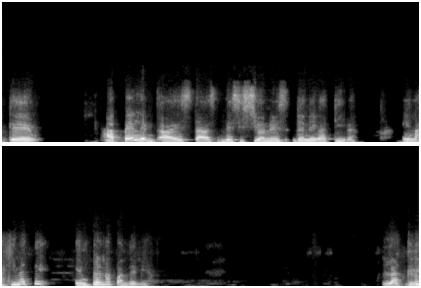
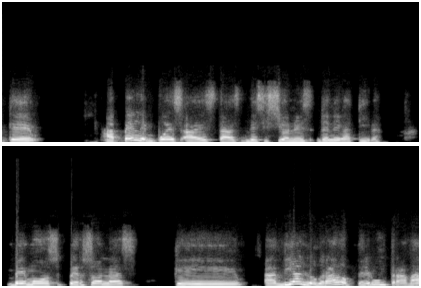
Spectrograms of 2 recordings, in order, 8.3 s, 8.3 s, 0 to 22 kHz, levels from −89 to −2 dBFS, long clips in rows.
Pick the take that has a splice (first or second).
first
